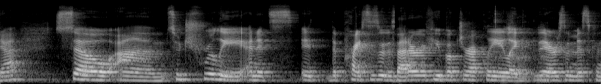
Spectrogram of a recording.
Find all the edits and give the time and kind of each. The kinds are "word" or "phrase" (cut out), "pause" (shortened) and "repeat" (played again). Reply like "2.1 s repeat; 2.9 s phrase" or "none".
3.0 s word; 3.9 s phrase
